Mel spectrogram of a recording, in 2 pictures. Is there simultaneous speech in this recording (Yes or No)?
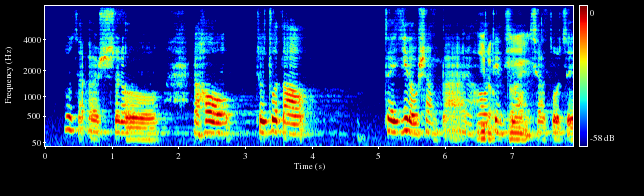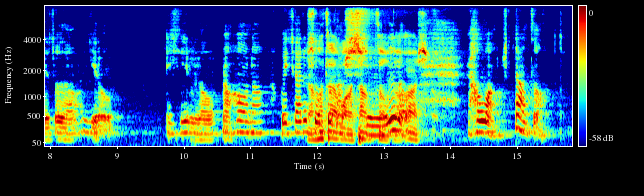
Yes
